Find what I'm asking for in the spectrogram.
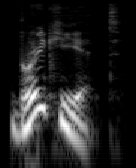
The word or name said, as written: brachiate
